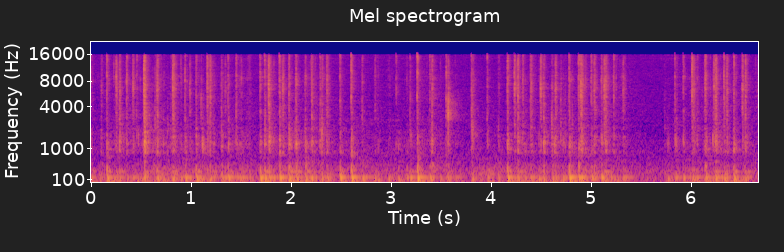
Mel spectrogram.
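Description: Fingertips of both hands type rapidly on a MacBook Air keyboard of black plastic keys set in silver aluminum. The result is a dense, continuous stream of short, bright clicky taps with very little ring, over a steady low hum, easing briefly near the end before the typing picks back up.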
